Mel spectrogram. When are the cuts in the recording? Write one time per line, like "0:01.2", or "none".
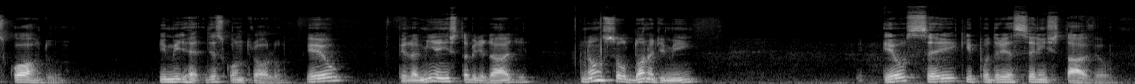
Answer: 0:03.0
